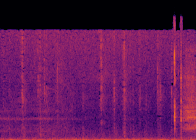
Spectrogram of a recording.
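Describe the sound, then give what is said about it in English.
Soft, quick keyboard typing as a note is written down, a brief run of irregular key taps, faint and alone. “I love that. Failure is a part of the process. I'm writing it down.”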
